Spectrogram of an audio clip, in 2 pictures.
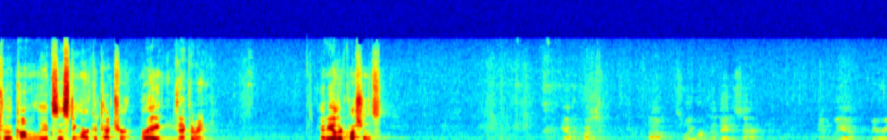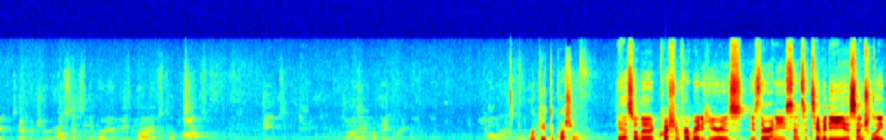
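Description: A man speaks into a microphone, amplified in a large hall.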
